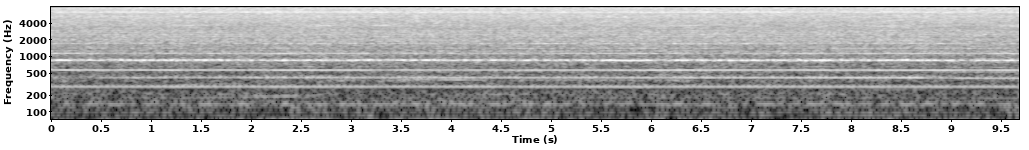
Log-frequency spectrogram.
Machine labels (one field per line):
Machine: fan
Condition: normal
